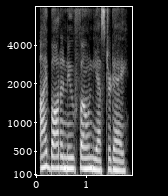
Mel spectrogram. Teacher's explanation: The strong beats fall on bought, new, and phone. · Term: word stress in sentences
